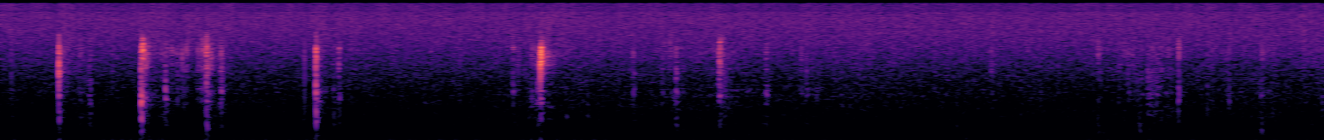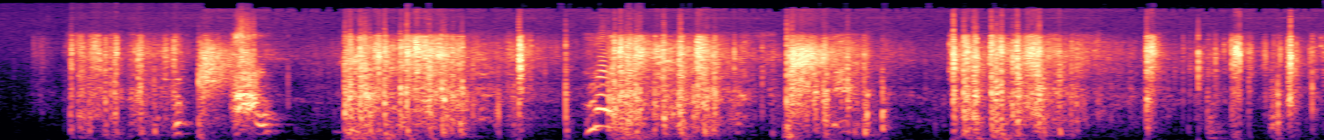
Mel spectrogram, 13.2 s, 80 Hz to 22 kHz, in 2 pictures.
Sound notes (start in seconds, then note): 7.5 grunting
